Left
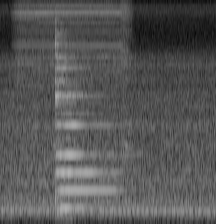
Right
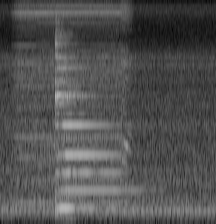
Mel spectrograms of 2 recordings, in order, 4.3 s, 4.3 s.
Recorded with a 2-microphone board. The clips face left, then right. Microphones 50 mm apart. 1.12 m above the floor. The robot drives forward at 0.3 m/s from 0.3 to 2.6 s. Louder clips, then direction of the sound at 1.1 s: Left 1 dB; 10° right (ahead or behind).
